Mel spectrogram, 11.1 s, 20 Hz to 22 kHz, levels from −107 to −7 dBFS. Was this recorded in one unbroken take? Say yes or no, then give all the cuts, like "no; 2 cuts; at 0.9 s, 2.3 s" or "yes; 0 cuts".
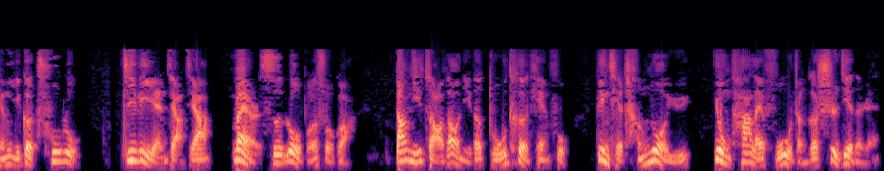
yes; 0 cuts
